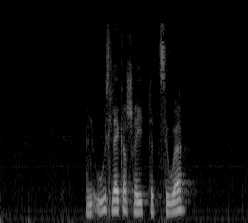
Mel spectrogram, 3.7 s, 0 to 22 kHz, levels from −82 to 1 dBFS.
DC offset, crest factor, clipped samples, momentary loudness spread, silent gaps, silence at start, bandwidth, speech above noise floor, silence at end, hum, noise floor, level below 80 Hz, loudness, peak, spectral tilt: under 0.1%; 20 dB; under 0.1%; 10 LU; none; 1.3 s; 15.5 kHz; 33 dB; 0.9 s; none; -69 dBFS; -74 dBFS; -37 LUFS; -18 dBFS; -5.5 dB/octave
